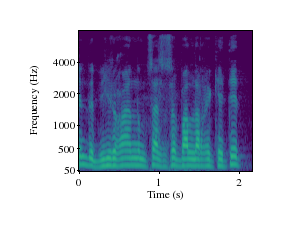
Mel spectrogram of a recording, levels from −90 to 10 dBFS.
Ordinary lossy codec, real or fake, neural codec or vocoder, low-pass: none; real; none; 7.2 kHz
